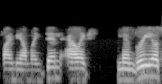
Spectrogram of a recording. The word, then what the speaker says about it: Membrillo: You can also find me on LinkedIn, Alex Membrillo, spelled like quesadilla, sounds like embryo.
